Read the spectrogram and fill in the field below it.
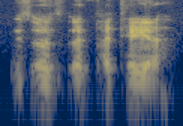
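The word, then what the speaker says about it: Pattaya: So, Patia Beach, they shut it down. It's called Walking Street. Patea Beach is how they pronounce it.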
